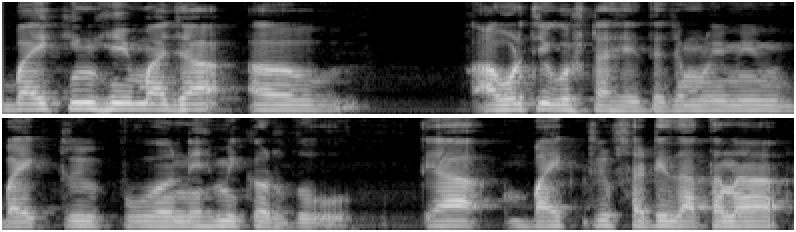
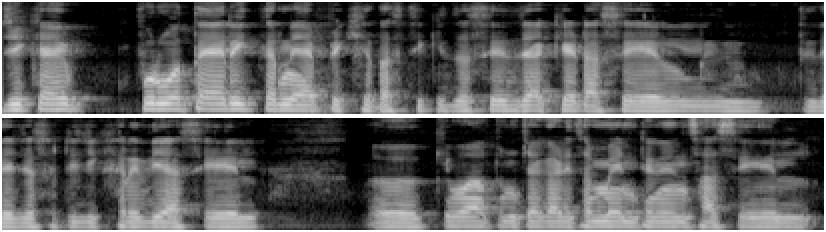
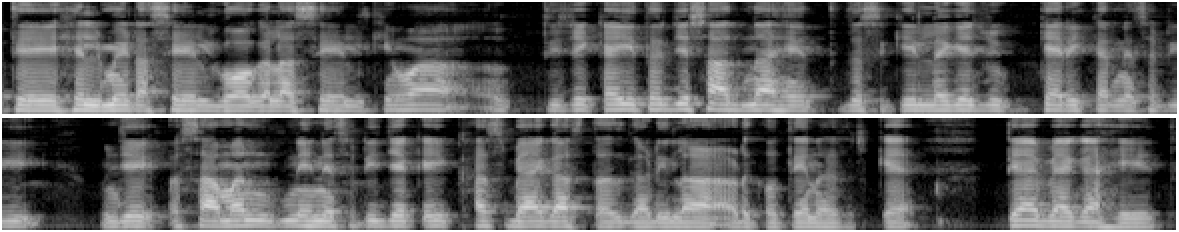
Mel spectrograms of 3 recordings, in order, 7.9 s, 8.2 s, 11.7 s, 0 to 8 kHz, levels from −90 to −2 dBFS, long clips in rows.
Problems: none marked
